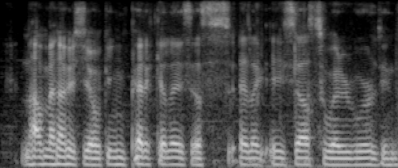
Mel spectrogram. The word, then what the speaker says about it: Perkele: Pericula. Pericula. So that does it pronounce Pericula? No, it's pronounced Perkele. Perkele. Pedicula. Perkele. Like that? Yeah, it's Perkele. hard to. It's like an Perkele. sound, like Perkele.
